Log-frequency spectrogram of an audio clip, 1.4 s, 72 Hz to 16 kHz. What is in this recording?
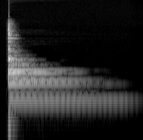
Thin bell ding 2
A short, thin bell chiming.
